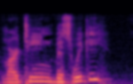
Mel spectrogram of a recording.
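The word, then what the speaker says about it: Martine Beswick: And your 5 names are Martine Biswicki, Oba Babatunde. Mm. I know I'm pronouncing Oba Babatunde right because I love that name. I don't know about Martine Biswicki. – That's correct. – That is correct? – Yeah.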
